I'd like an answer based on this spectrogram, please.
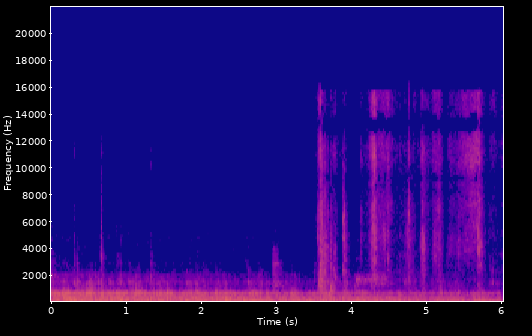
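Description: Paint-pouring turntable spinning a canvas fast, giving a steady whirring hum that eases slightly, with a few light clicks in the second half.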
